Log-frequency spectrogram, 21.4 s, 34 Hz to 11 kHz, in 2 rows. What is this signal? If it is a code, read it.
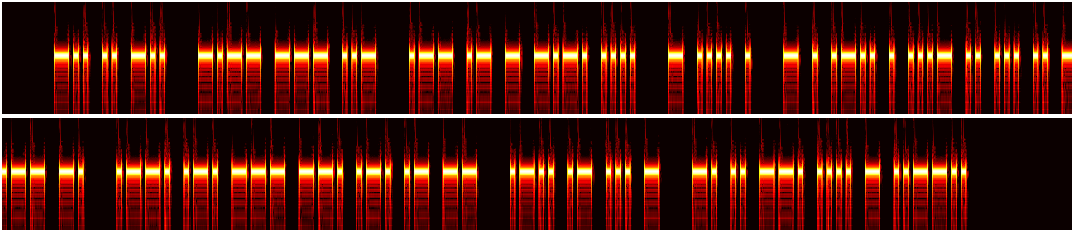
Morse code, heard as a keyed tone, about 25 wpm, 700 Hz. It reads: DID YOU WATCH THE TELEVISION PROGRAM LAST NIGHT?
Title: Sentences from Top 1000 Words - Review Part 4 - 25wpm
